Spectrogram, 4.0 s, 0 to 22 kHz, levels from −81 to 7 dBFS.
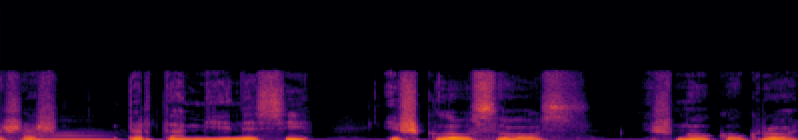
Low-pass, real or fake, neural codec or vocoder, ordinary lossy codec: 10.8 kHz; real; none; MP3, 96 kbps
